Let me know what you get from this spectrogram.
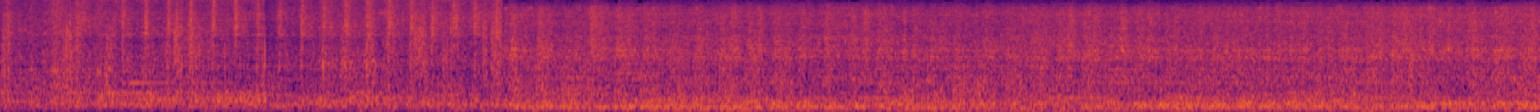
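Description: Passenger train running along the line, heard from its open carriage window: a steady rumble of wheels on the rails, a little louder from about two and a half seconds in.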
